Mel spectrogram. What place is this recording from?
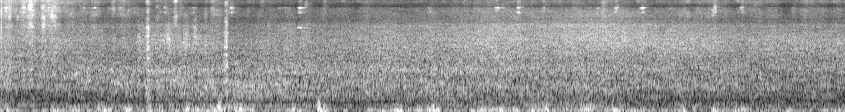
street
